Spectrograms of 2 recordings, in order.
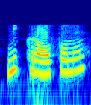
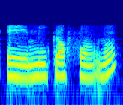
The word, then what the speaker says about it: micrófono: Aí, olha só, micrófono, eu não digo microfono, né, que é microfone, eu não digo microfono, eu digo micrófono.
